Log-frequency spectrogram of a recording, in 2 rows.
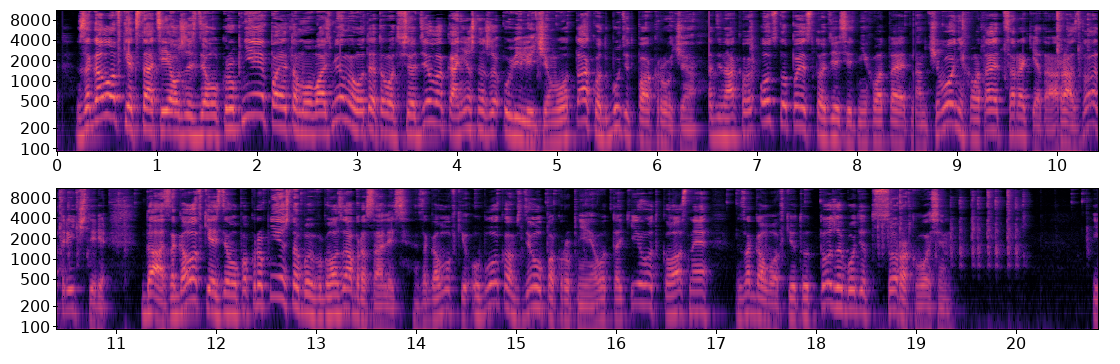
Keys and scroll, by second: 1.2 ctrl+alt+c, 2.9 ctrl+alt+v, 15.8 ctrl+alt+v, 16.5 ctrl+z.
